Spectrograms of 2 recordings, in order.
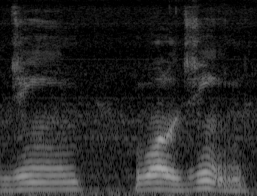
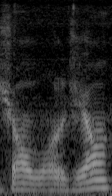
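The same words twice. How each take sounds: First: The name is said with English sounds. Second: The name is said with French sounds. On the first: "in English, you'd probably pronounce his name as" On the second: "the French pronunciation is"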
